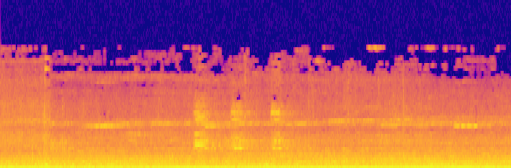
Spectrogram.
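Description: Steady street traffic noise, with a few faint high chirps between about two and a half and three and a half seconds in.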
